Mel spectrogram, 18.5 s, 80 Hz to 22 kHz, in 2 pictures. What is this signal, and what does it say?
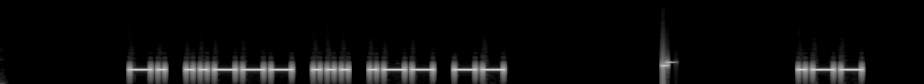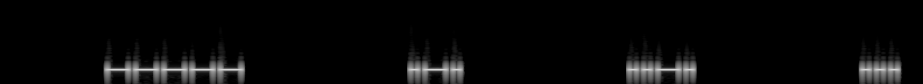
Morse code, heard as a keyed tone, about 17 wpm, spaced as for 7 wpm, 700 Hz. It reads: N2SWM W0RFS
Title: USA Call Signs - 5 Characters - 8x Character Spacing - 17wpm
